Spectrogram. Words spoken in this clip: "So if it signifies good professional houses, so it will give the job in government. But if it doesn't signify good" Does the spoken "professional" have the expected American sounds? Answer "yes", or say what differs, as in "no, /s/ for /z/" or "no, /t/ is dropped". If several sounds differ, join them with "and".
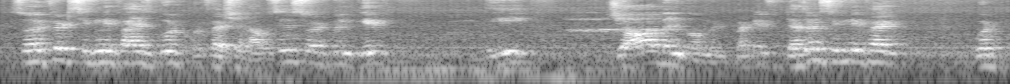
no, /n/ is dropped and /n/ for /l/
